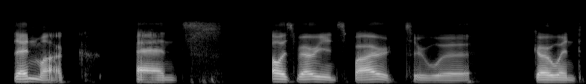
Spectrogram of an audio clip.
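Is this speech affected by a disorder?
Yes: Duchenne muscular dystrophy; progressive.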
